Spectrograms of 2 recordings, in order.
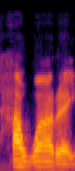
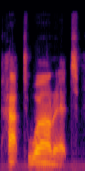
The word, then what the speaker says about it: Hatwaret: a feminine ending, and it's not pronounced unless you have a vowel in the next word. So, it would actually pronounced Hawaret, not Hatwaret, because the T's are dropped.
